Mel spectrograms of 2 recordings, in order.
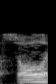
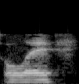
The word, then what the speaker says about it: sole: and it's spelled S-O-L-E. Some people call it soul. It's actually supposed to be soleil, and that is there's a recipe there.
